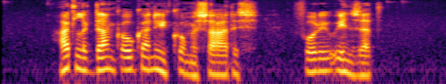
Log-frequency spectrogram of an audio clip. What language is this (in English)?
Dutch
